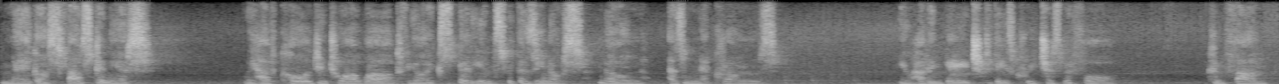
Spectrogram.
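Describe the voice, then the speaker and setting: Putting on a character voice, a man talks fairly slowly with a very deep, low pitch amid clear background noise. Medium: short film. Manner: clinical, emotionless.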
